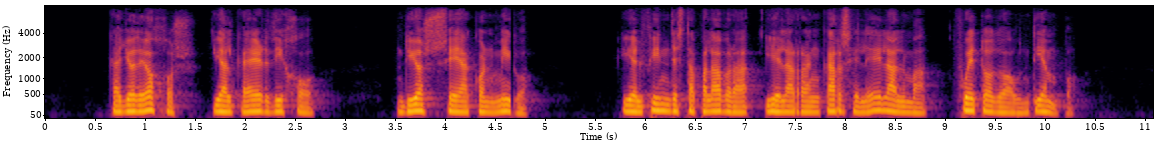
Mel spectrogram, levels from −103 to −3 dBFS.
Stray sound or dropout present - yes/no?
yes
